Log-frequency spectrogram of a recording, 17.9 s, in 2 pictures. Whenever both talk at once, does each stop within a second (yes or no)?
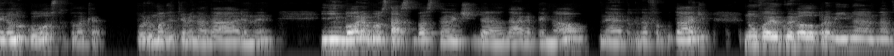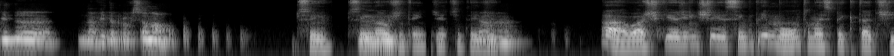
yes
